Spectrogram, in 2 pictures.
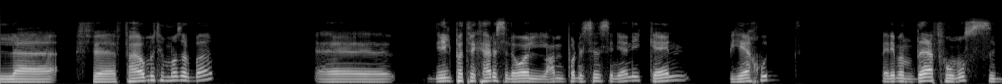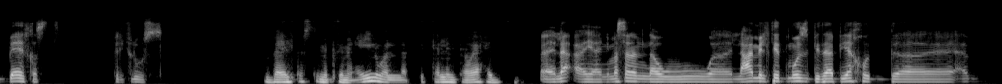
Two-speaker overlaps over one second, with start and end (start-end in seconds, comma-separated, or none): none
